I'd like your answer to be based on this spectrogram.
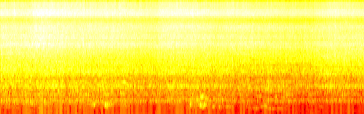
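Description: Eggplant and potato pieces sizzle in hot oil for a green jackfruit curry, a steady, fairly loud hiss that holds evenly for several seconds with no talking.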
